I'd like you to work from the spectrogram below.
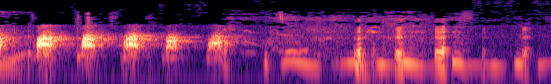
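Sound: chickens clucking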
